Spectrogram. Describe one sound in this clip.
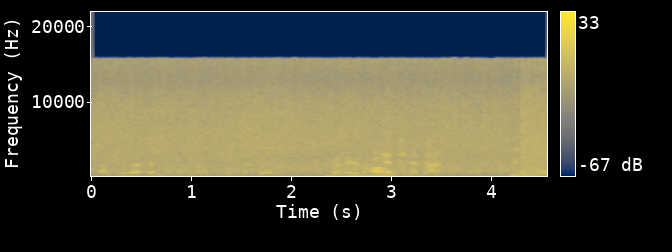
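Young men shout and laugh close by over the rushing water.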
